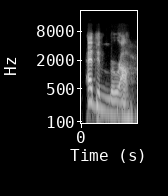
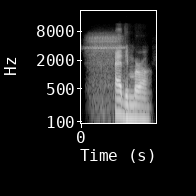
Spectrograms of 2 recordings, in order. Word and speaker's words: Edinburgh: Princess Elizabeth married Philip Mountbatten, Duke of Edinburgh, on 20 Edinburgh. No, the pronunciation of this country, of this place that is quite very unusual, is Edinburgh. Edinburgh.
